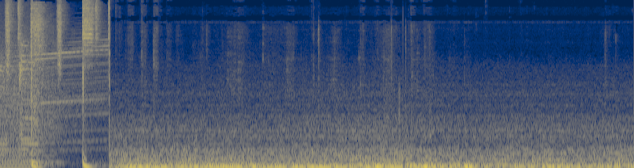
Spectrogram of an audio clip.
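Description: A short burst of upbeat music cuts off about a second in, giving way to the steady low rumble of road and engine noise inside a moving car's cabin.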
